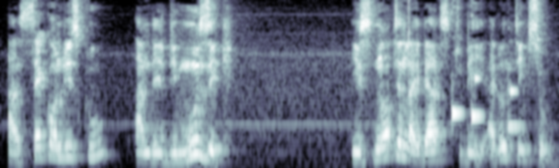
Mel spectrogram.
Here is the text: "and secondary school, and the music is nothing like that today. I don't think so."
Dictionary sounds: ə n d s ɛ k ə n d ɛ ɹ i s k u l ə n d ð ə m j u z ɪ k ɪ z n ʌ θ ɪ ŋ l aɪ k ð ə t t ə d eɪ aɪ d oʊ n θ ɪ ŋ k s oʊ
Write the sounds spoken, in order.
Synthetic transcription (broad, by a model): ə n s ɛ k ə n d ɛ ɹ i s k u l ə n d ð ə m j u z ɪ k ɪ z n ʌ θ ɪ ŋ l aɪ k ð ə t t ə d eɪ aɪ d oʊ n θ ɪ ŋ k s oʊ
